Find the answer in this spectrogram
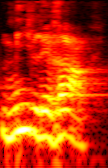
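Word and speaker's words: מלרע: Les fichar, c'est pour cela, hein, ta'amu milera. Il faut le lire milera en mettant l'accent tonique sur la dernière syllabe, parce que les milera doivent être toujours lus avec l'accent tonique sur la dernière syllabe.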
